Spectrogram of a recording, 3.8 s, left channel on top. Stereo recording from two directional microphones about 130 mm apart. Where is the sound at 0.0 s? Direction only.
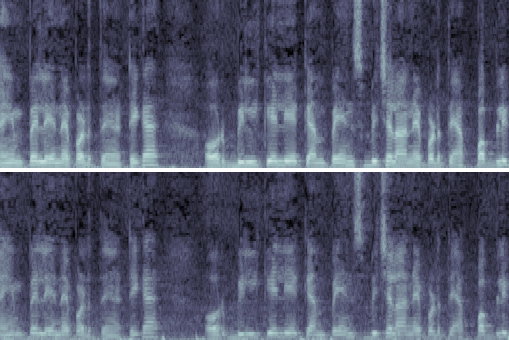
45° left (ahead or behind).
